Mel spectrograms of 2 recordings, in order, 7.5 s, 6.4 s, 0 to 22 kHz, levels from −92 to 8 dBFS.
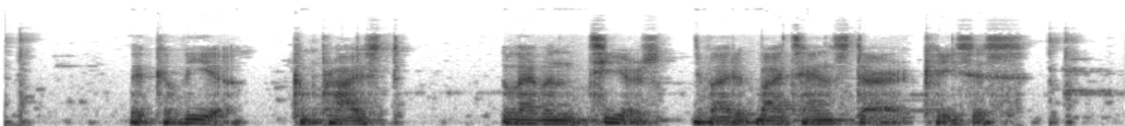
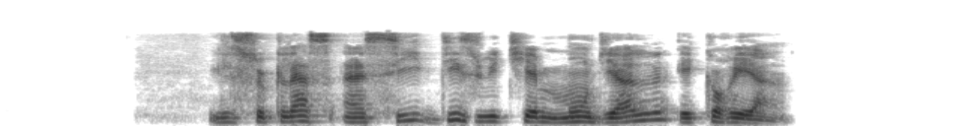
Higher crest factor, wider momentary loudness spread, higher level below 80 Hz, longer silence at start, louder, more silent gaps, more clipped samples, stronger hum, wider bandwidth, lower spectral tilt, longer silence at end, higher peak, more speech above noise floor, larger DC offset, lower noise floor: about the same, 14 dB vs 18 dB; first, 15 LU vs 6 LU; first, -36 dBFS vs -60 dBFS; second, 0 s vs 1.4 s; first, -14 LUFS vs -17 LUFS; neither; neither; neither; about the same, 7.6 kHz vs 8 kHz; first, -5.5 dB/octave vs -3.5 dB/octave; second, 0.1 s vs 1.15 s; about the same, 0 dBFS vs -2 dBFS; second, 33 dB vs 42 dB; neither; second, -47 dBFS vs -60 dBFS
